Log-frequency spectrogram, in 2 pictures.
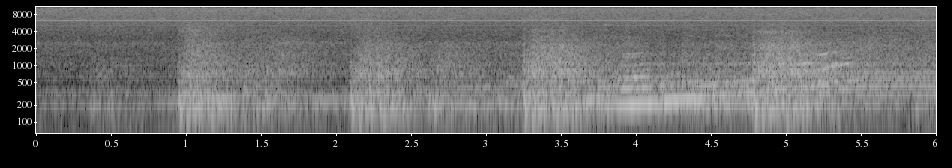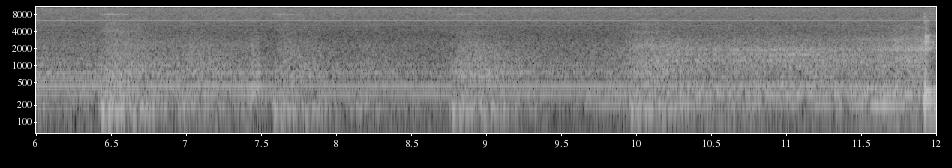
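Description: Electric motor of the hydraulic oil pump starting: a rising whine as it runs up to speed, which settles into a steady hum. A dull thump recurs about once a second throughout.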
